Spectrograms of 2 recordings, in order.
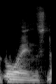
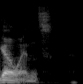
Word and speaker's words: Goines: It is Parker Goines, not Goins. Goins, like coins.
